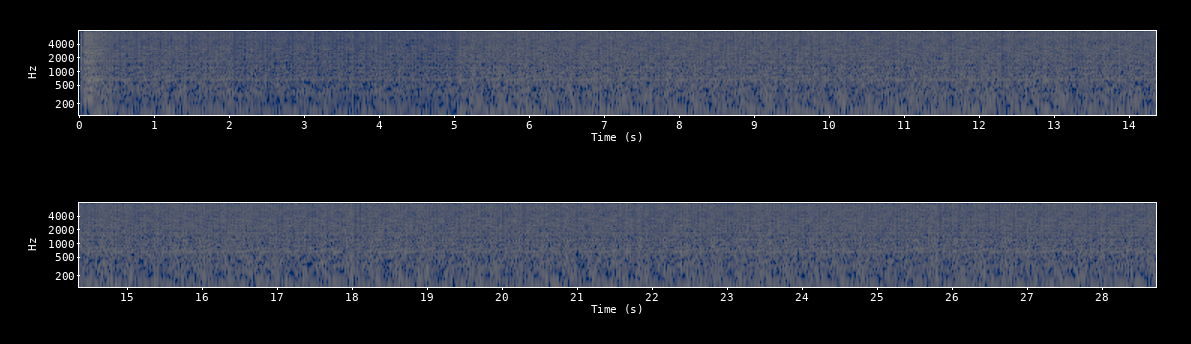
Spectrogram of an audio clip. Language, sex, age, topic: Kinyarwanda, male, 18-24, education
